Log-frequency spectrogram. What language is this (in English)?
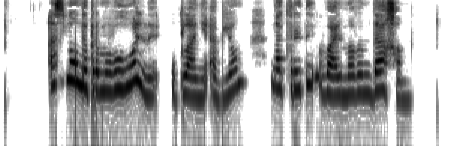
Belarusian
